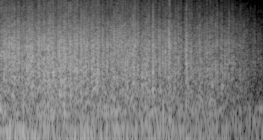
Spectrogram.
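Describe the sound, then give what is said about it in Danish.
Steady rain patters hard on a surface on a windy day, a dense continuous hiss with scattered droplet taps, fairly loud, easing slightly toward the end. No voices. “Jeg har øh, shorts på og en, øh, øh, en t-shirt og en lille, og en lille pullover nu, hvor det, hvor det blæser og regner så meget.”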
